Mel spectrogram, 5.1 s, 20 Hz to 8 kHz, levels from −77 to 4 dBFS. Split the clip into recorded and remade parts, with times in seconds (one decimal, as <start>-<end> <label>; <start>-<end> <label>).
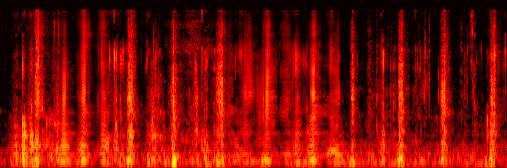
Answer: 0.0-0.6 recorded; 0.6-1.1 remade; 1.1-2.3 recorded; 2.3-3.4 remade; 3.4-5.1 recorded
